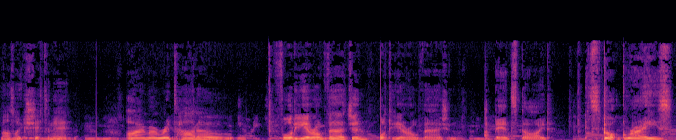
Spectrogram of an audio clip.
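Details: Adult man; Tourette syndrome vocal tics.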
